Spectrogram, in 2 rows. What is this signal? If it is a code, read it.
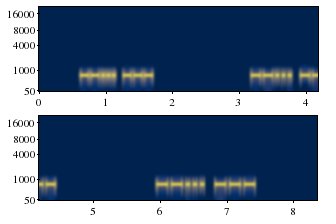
Morse code, heard as a keyed tone, about 30 wpm, 700 Hz. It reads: 7O 7O 7O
